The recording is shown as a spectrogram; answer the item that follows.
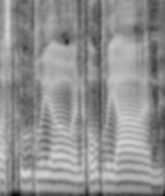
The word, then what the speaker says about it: Oblio: it's called autophobia and we are called oblo which sounds it's spelled like it sounds so it's easy to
